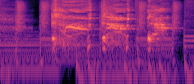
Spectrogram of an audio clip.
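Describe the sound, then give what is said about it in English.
Three dry coughs in close succession, evenly spaced about half a second apart, moderately loud, with no talking. “Even though I could cough right in your mouth and you'd say, Hey, I love that germ.”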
